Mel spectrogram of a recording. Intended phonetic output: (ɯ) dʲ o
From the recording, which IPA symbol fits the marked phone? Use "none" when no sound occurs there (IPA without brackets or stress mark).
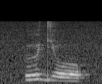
ɯ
